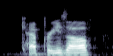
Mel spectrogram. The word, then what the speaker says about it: Kaprizov: Yeah, Kaprizov.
